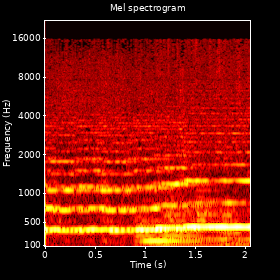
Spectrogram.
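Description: Symphonic wind band playing a concert pasodoble: one long held note that slides slightly upward in pitch, with lower brass chords coming in about a second in.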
